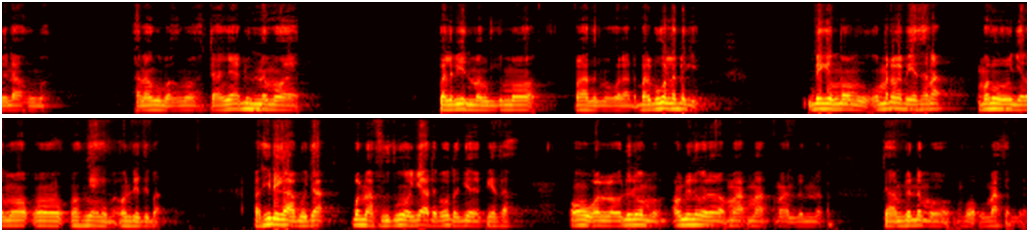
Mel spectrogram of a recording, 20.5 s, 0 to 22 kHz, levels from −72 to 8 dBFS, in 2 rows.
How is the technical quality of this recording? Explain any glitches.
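No technical faults are audible.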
